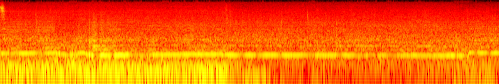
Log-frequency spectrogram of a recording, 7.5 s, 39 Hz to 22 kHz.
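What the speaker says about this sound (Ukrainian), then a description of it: "Прискорюємось" A steady car engine drone in Need for Speed: Hot Pursuit (2010) with a sustained tone that dips and climbs as it accelerates, heard under a constant hiss of rain.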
